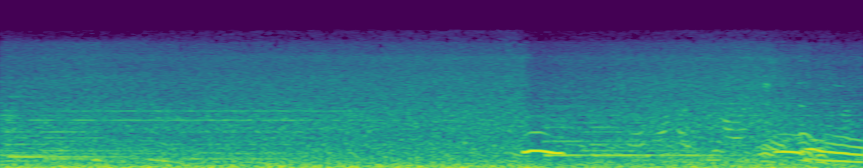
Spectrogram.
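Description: Steady wind rumble on the microphone while walking down a forest trail. About four seconds in comes a person's short hooting 'hoo' call, held for over a second, and near the end a voice cries out with a falling pitch.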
